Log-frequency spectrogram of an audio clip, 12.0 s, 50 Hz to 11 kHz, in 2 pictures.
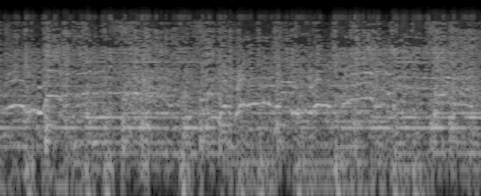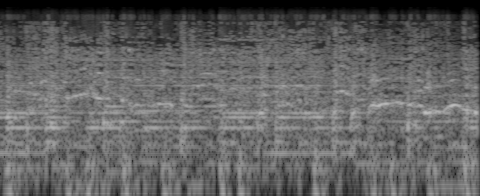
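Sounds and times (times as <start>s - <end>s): electric guitars strumming: 0.0s - 12.0s
pitch-bending guitar melody: 0.0s - 12.0s.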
